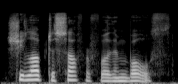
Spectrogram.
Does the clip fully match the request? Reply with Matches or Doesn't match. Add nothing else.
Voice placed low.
Doesn't match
